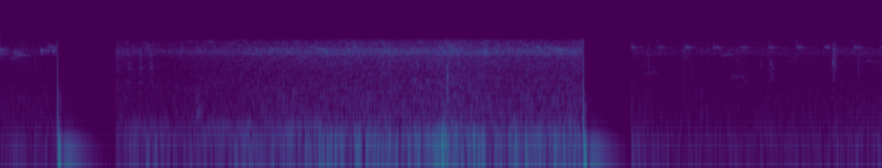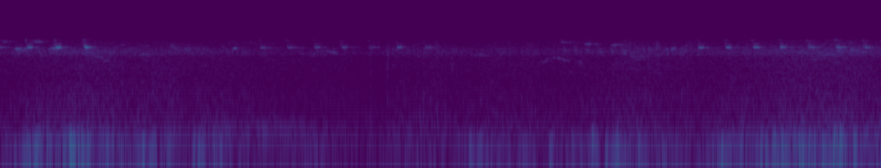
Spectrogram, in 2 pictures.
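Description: Wild birds singing and chirping, with many short high chirps through the second half, heard through a trail camera's microphone over a steady hiss. A low rumbling noise fills the first several seconds, and there is a sharp click just under a second in and a brief dropout about seven seconds in, where separate recordings are joined.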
